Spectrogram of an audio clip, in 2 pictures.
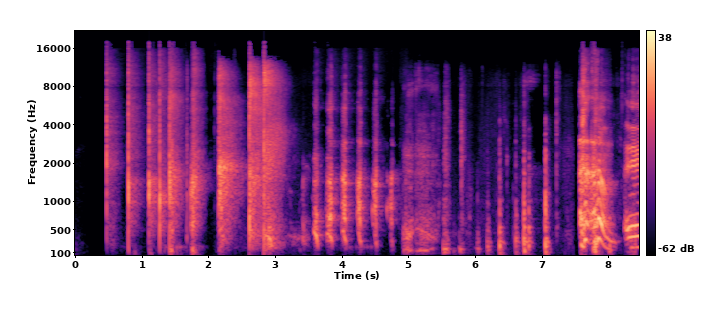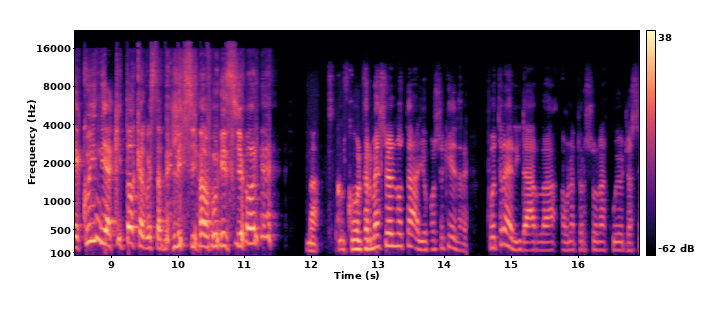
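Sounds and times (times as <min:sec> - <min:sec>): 
rhythmic hand clapping: 0:00.4 - 0:03.2
laughter: 0:03.4 - 0:04.9, 0:09.7 - 0:11.5
speech: 0:07.9 - 0:16.9.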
